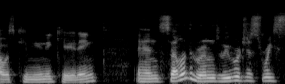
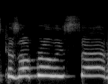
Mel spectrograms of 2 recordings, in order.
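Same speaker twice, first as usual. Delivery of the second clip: very high, whimpery imitation; mock crying. Homeowner explaining why she cries, mock tearful. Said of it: "then she starts crying".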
